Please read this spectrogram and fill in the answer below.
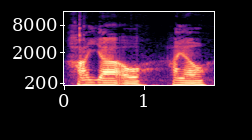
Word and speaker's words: Hayao: I think I mispronounced the first name. Hayao.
